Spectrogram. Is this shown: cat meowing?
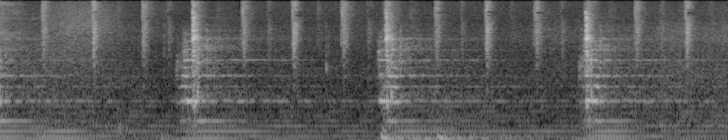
no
